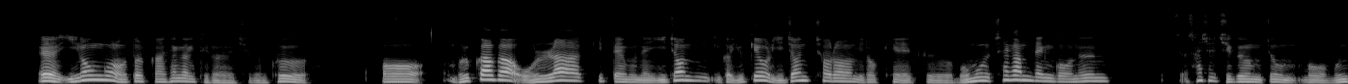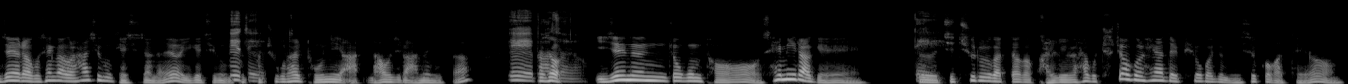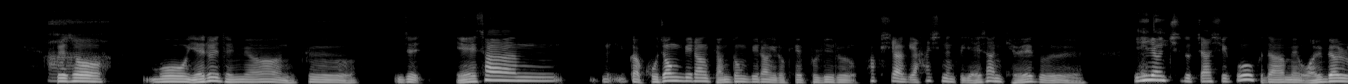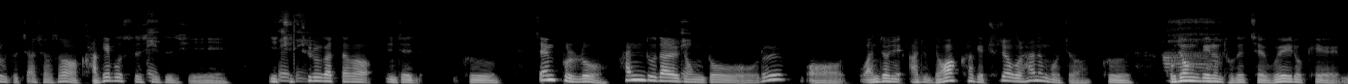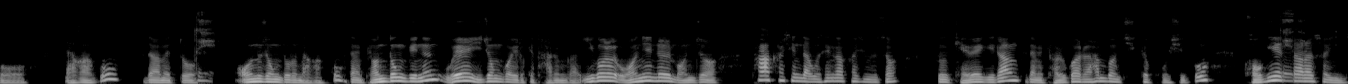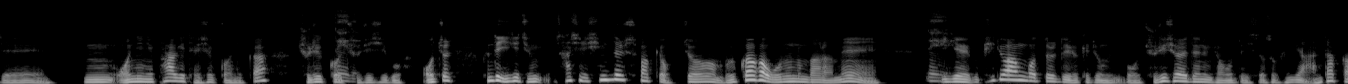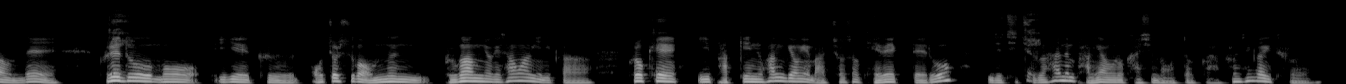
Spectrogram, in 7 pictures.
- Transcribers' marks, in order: tapping; other background noise
- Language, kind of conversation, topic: Korean, advice, 현금흐름을 더 잘 관리하고 비용을 줄이려면 어떻게 시작하면 좋을까요?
